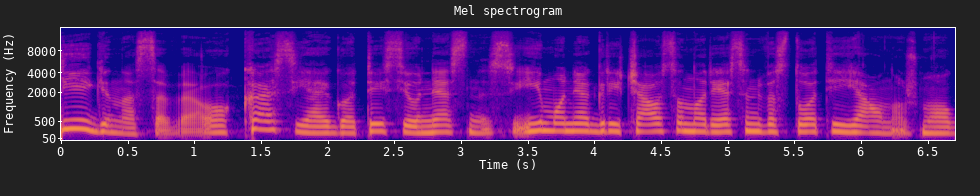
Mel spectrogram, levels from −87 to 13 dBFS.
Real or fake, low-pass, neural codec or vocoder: real; 14.4 kHz; none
